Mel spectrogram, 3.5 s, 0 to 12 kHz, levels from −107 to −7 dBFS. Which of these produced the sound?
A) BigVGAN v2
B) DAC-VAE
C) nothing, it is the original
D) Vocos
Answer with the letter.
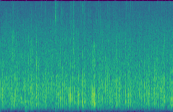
C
